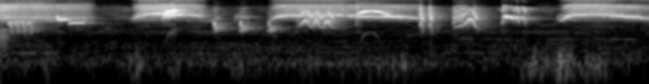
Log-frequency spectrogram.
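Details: Asian pied starling singing outdoors, a dense medley of harsh screechy notes, rising and falling whistles and quick squeaks, delivered almost without pause.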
